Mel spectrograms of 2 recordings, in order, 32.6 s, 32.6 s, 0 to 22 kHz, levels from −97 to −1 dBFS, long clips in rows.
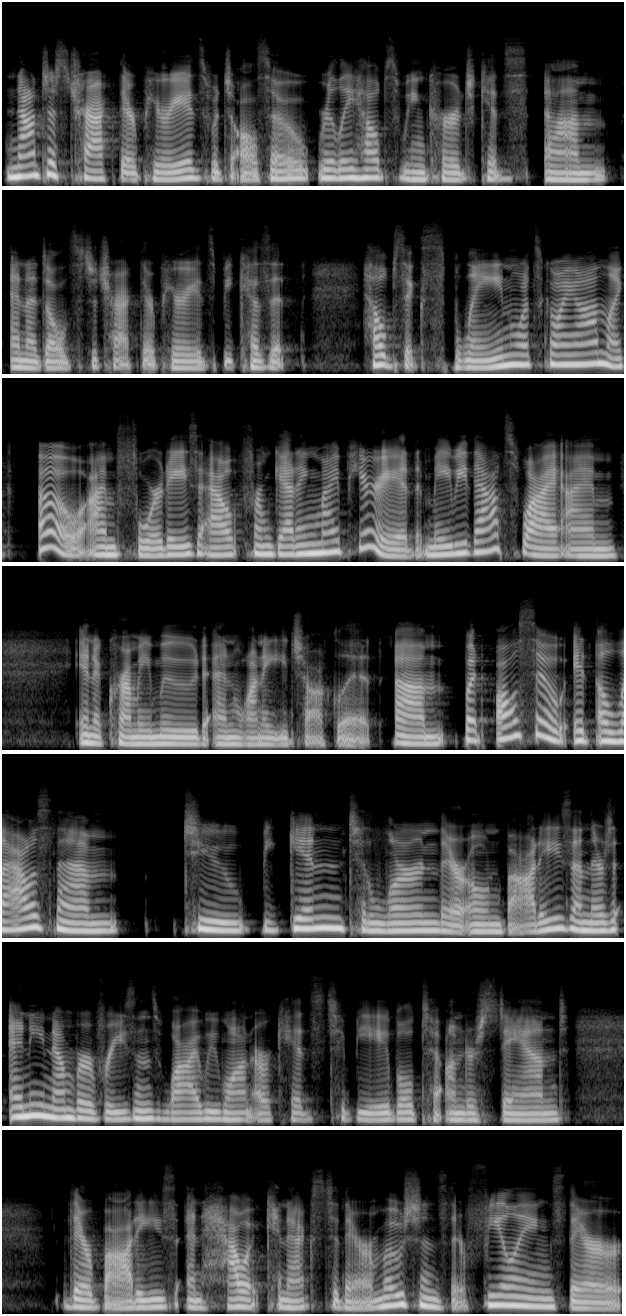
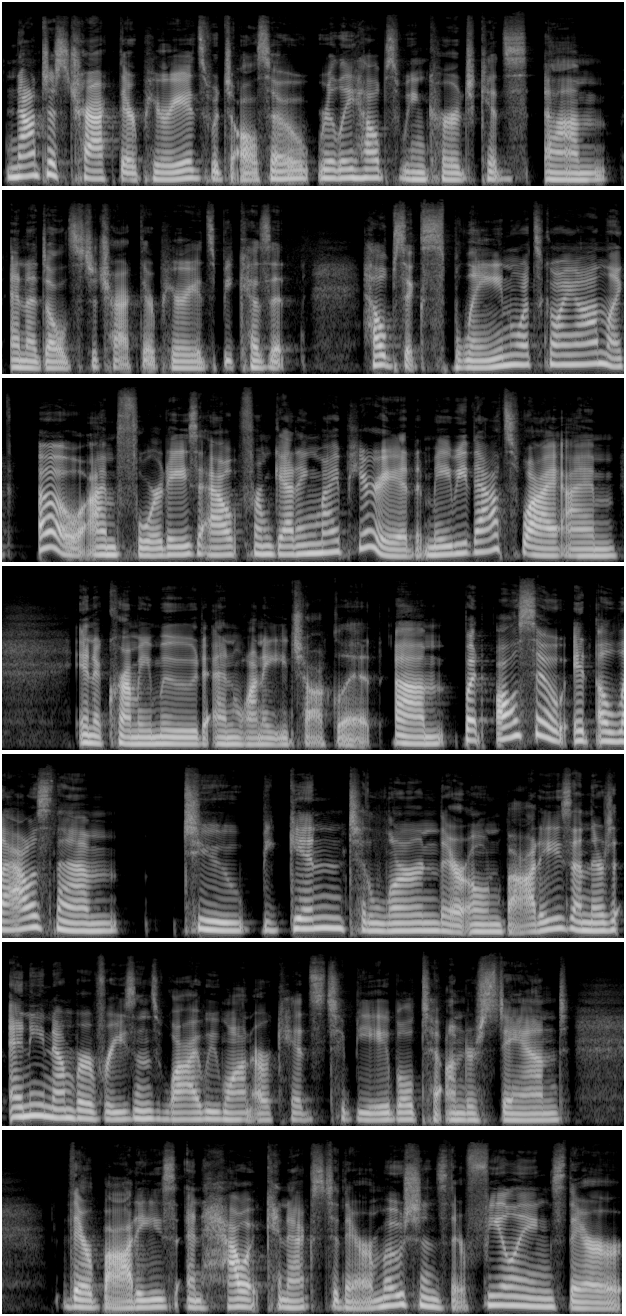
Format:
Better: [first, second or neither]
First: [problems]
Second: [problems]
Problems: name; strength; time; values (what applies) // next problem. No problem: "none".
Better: second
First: muffled; very slightly; fading above 4 kHz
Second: none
